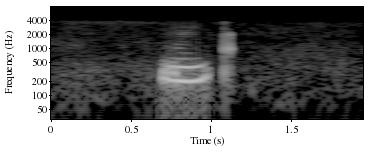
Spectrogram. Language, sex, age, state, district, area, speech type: Santali, female, 18-30, Jharkhand, Seraikela Kharsawan, rural, conversation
